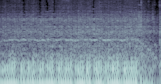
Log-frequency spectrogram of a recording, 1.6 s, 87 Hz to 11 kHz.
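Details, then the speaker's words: Kawasaki ZX12R fully warmed up, revved: strong, smooth, clean rise and fall in pitch with no rattles or misses, sweet F1-like sound; normal revving. "Right, my ZX12's fully warmed up. Lovely and sweet is that. Sounds like a bit like an F1 engine, to be honest with you, like that."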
